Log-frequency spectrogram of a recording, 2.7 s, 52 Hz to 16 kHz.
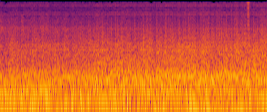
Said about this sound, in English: All 4 RS-25 engines on the core stage and 2 solid rocket boosters now propelling the vehicle at 128 miles per hour.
